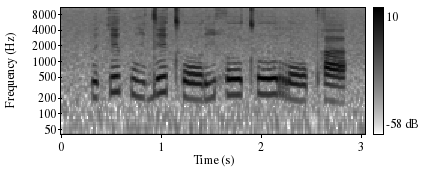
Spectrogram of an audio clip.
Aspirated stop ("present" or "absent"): present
